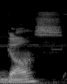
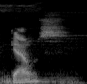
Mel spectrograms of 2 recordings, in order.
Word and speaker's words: Gauss: you pronounce this gauss apparently it's not pronounced goss it's a gauss probably a little frustrating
